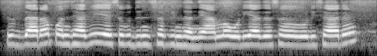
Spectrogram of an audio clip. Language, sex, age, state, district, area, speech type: Odia, female, 45-60, Odisha, Kendrapara, urban, spontaneous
